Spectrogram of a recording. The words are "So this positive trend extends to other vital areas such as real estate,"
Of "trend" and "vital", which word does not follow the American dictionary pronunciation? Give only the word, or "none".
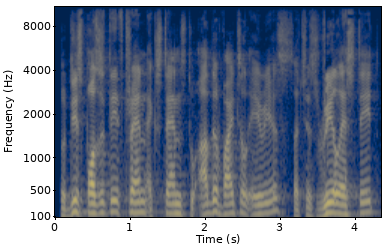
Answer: none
